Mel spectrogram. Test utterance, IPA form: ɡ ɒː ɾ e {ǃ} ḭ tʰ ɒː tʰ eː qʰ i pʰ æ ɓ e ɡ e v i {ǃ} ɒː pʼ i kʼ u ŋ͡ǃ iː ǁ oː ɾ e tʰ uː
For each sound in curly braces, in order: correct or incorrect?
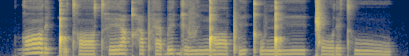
correct, incorrect: ŋ͡ǃ

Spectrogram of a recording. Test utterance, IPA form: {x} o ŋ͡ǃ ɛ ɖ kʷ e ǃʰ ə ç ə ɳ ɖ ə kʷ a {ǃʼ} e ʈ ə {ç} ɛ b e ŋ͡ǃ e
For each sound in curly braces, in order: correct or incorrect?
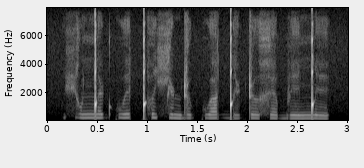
incorrect: ç, incorrect: ɡ͡ǃ, incorrect: x

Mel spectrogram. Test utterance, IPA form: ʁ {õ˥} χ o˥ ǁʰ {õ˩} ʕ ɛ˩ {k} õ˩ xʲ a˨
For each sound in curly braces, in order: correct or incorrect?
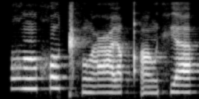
correct, correct, incorrect: qʼ

